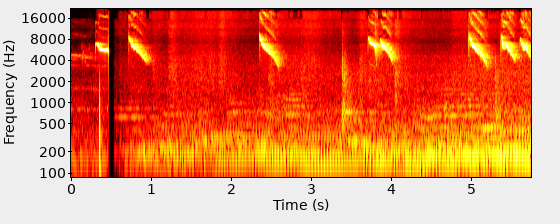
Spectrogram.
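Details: Oriental white-eye, open-beak training audio: a sharp click, then sparse high, thin notes sweeping steeply downward, arriving singly or in quick pairs over a steady low background hum.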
